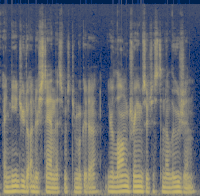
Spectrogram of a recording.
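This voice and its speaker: A man playing a measured hospital doctor in a horror manga dub, with a reserved, clinical manner. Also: deep voice, flat delivery, vocal fry. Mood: calm, clinical.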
